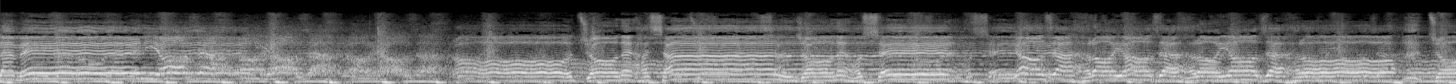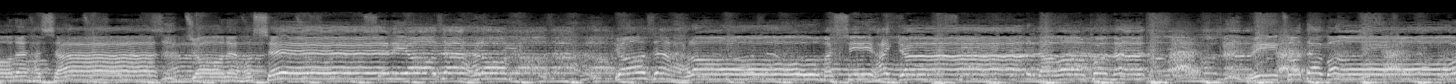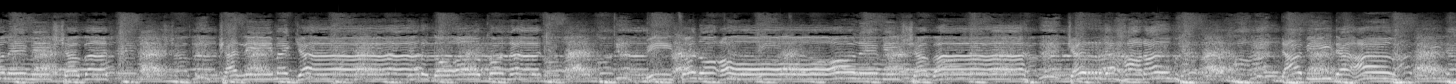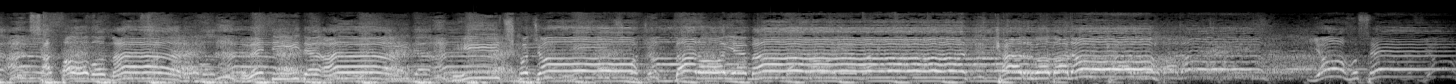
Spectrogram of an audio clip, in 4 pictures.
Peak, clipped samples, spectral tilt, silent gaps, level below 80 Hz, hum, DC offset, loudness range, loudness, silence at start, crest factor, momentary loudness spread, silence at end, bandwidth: 0 dBFS; under 0.1%; -5 dB/octave; none; -28 dBFS; none; 0.2%; 2 LU; -9 LUFS; 0 s; 10 dB; 6 LU; 0 s; 12.5 kHz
